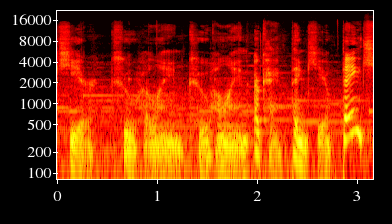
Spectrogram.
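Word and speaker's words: Cú Chulainn: Kuh Helain. Okay, that's what I thought. That's what I thought. Kuh Helain. Okay. Okay. That's also what it seems like here. Kuhalain.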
